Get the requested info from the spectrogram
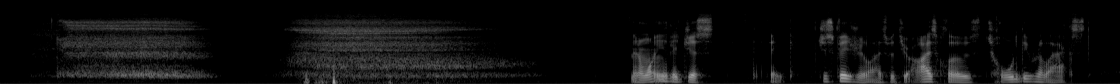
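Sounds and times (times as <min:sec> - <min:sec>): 
deep breathing during a guided relaxation: 0:00.2 - 0:02.2, 0:02.8 - 0:05.5
speech: 0:06.3 - 0:11.0.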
